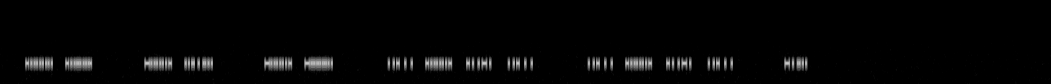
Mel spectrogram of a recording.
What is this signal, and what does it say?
Hellschreiber (Feld-Hell, 122.5 baud), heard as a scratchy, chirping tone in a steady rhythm, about 1000 Hz. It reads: CQ DX DE YO4Y YO4Y K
